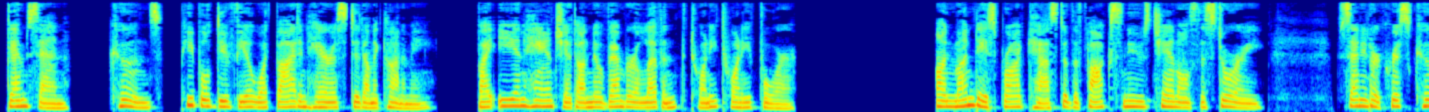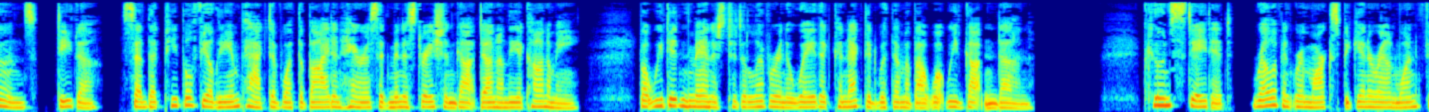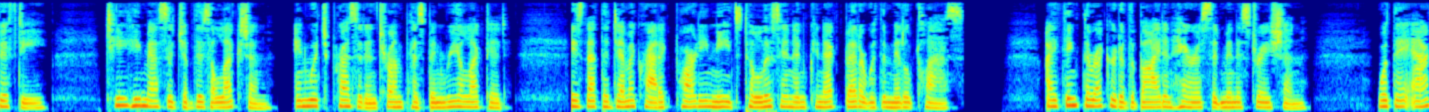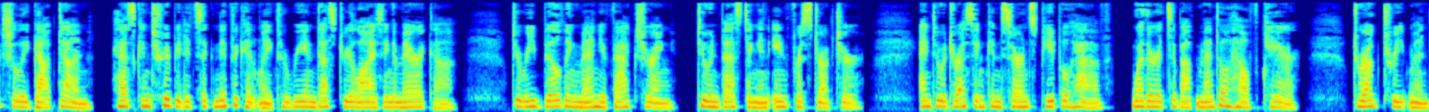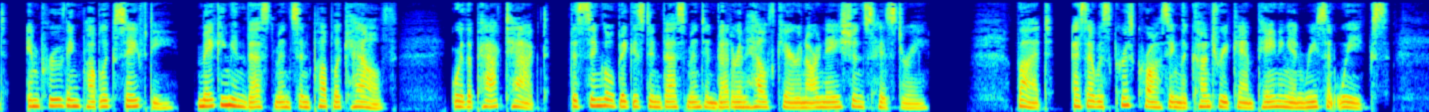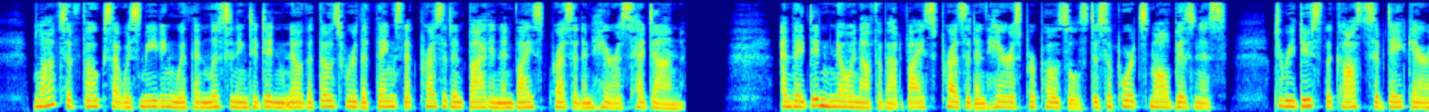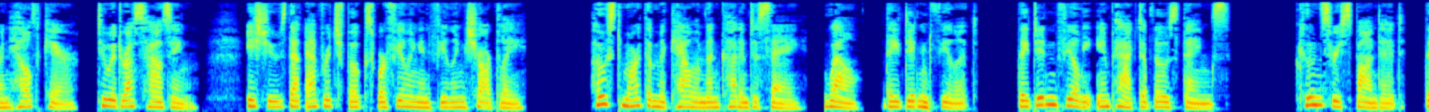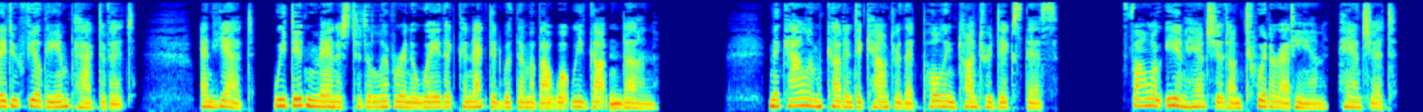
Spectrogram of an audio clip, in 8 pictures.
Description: On Monday’s broadcast of the Fox News Channel’s “The Story,” Sen. Chris Coons (D-DE) said that people “feel the impact” of what the Biden-Harris administration got done on the economy, but “we didn’t manage to deliver in a way that connected with them about what we’d gotten done.”
Host Martha MacCallum then cut in to say, “Well, they didn’t feel it. They didn’t feel the impact of those things.”
MacCallum cut in to counter that polling contradicts this.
